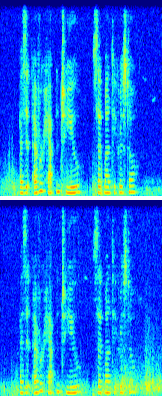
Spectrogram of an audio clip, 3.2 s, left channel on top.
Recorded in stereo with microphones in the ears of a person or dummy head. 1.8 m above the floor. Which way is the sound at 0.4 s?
55° left (ahead or behind).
